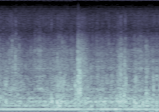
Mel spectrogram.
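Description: A steady low hum under a rushing noise.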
